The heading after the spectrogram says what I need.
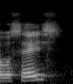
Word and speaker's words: você: Na palavra você, qual é a sílaba tônica? CIE. C e E, muito bem. Essa sílaba tônica aqui, Arthur, ela é a última.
